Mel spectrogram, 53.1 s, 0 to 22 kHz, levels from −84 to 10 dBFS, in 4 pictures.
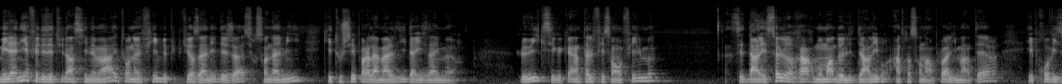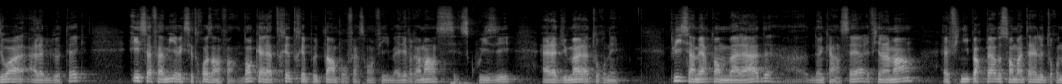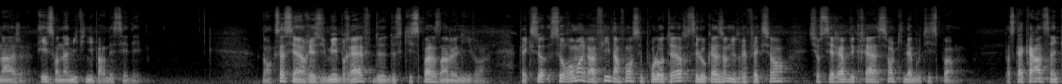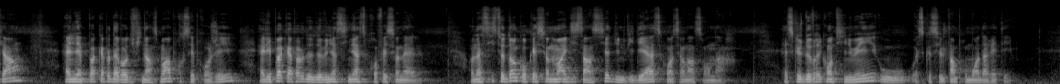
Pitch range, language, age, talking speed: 105-125 Hz, French, 40-59, 215 wpm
